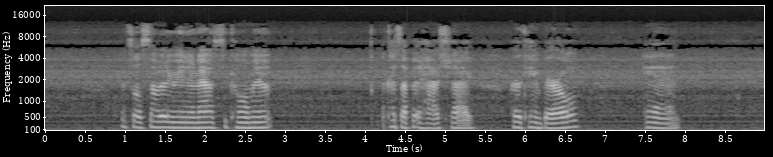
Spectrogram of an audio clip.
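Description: An older woman talks calmly, close to a microphone.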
